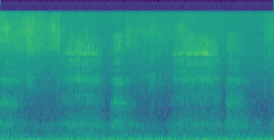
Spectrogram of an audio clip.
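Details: A female domestic cat purrs in a binaural ASMR recording, possibly while being petted, giving a steady, low, rumbling throb with faint soft rustling above.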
